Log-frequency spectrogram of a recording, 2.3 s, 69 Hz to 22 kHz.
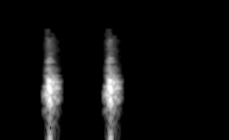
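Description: Two short, soft pop sound effects about 0.6 s apart, from an animated subscribe-and-like end-screen graphic.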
